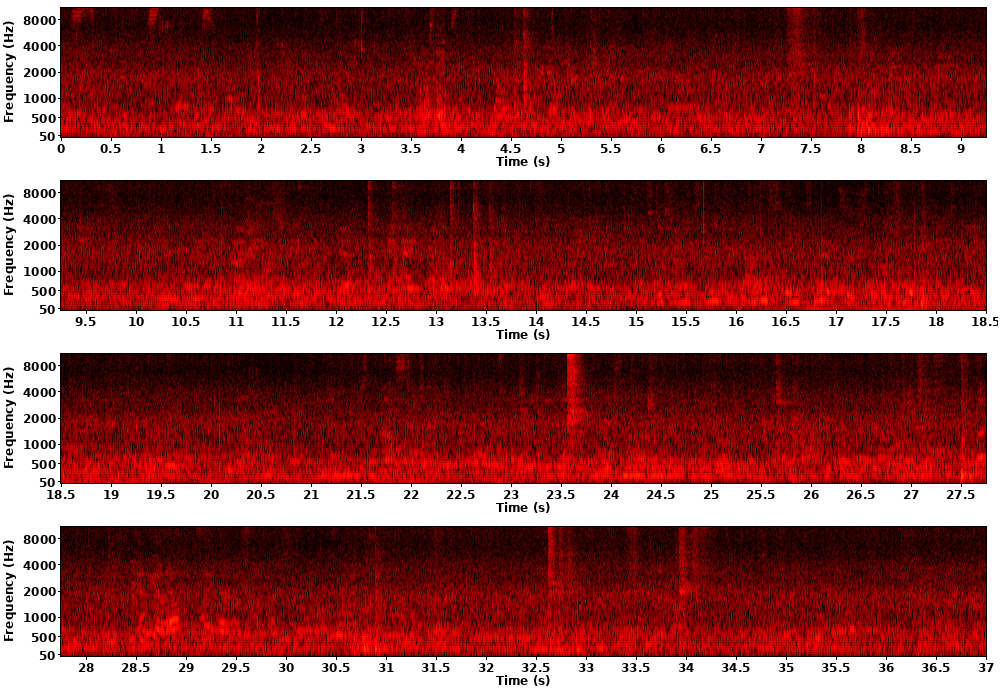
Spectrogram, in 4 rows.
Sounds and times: German tourists 0:00.0 - 0:37.0

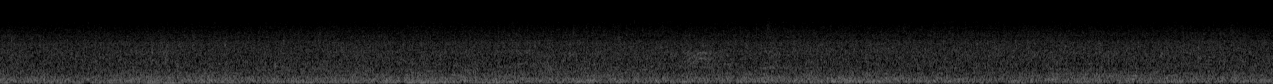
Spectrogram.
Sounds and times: water fountains 0:00.0 - 0:12.7

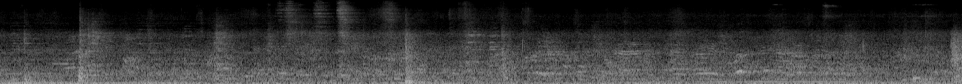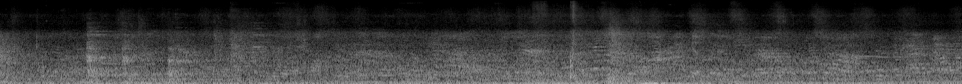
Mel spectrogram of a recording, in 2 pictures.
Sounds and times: Walking in the traditional market 0:00.0 - 0:19.2

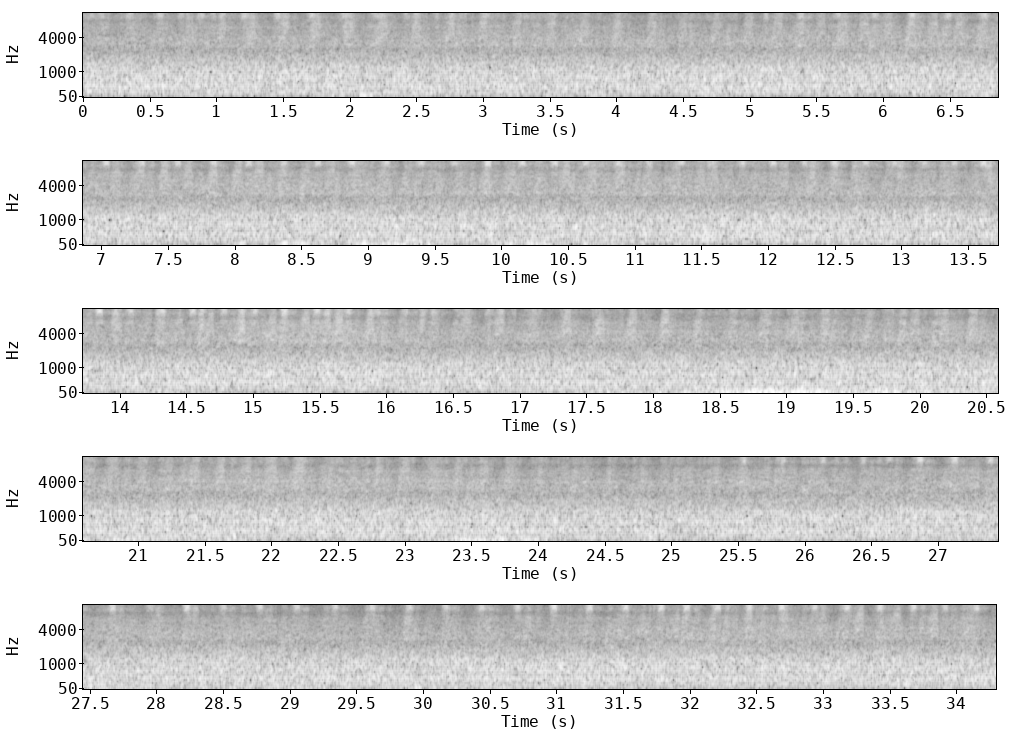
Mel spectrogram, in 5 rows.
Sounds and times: Cicadas sound 0:00.0 - 0:34.3

